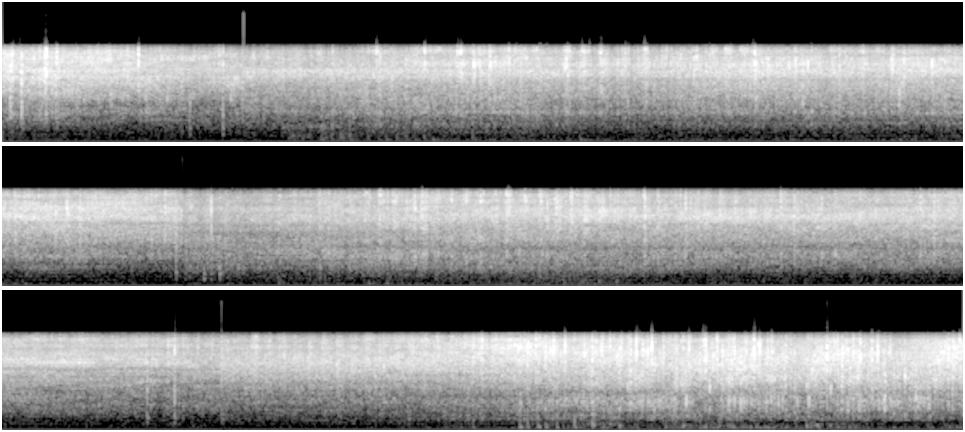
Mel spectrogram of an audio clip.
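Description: HO-scale model train with passenger coaches rolling along the track: a steady fine rattle of small wheels on the rails, louder near the start and again from about two-thirds of the way through as the coaches pass close by.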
